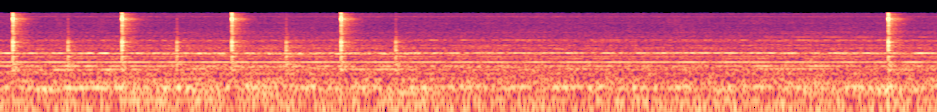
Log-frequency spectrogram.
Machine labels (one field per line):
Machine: valve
